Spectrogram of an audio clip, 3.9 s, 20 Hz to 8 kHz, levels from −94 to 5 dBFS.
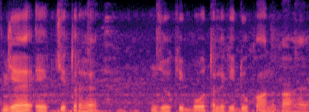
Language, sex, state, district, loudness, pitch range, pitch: Hindi, male, Uttar Pradesh, Saharanpur, -21 LUFS, 105-110 Hz, 110 Hz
